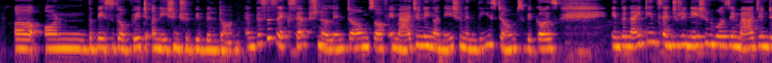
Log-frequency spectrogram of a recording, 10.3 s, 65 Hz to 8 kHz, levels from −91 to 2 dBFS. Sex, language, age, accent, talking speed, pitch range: female, English, 30-49, Indian, 190 wpm, 195-245 Hz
